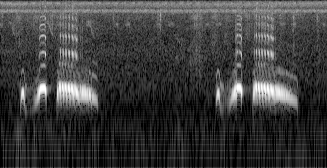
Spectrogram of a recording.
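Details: Lure recording of a spotted dove, used to prompt lazy doves into calling: two loud, distorted phrases about three seconds apart, each a pair of short hooting notes leading into one drawn-out husky coo.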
